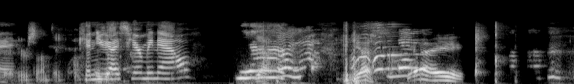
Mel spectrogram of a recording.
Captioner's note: general cheering and clapping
